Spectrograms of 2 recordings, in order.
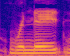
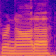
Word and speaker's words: Renata: And if you needed a date, it was late, you should call Renate was how they pronounced it, although it's Renata.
